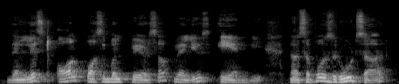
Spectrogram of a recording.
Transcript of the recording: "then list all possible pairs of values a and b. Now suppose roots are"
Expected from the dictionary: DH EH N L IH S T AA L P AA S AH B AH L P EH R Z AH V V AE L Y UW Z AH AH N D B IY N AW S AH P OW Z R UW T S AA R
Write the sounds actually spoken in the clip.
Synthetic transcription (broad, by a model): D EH N L IH S T AA L P AA S AH B AH L P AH R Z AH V V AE L Y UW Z AH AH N B IY N AW S AH P OW Z R UW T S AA R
